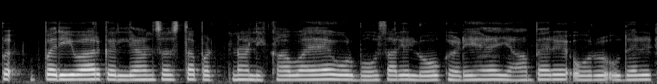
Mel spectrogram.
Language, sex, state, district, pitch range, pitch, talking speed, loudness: Hindi, female, Rajasthan, Jaipur, 210-225 Hz, 215 Hz, 175 wpm, -15 LUFS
